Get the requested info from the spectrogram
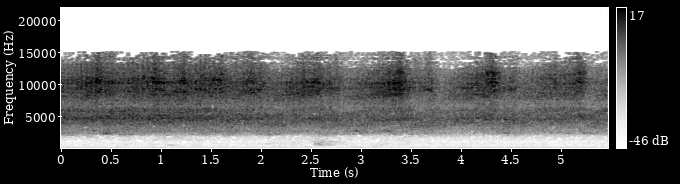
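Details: Cicadas in the morning at Gunung Geulis, Bogor, West Java: a steady, intensely shrill high-pitched buzz with gentle pulsing, one faint short sound partway through, and low background noise from a nearby car park.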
